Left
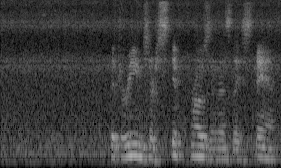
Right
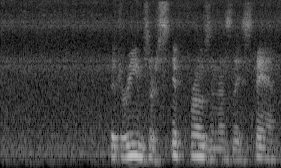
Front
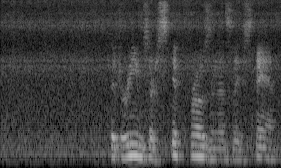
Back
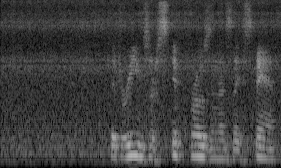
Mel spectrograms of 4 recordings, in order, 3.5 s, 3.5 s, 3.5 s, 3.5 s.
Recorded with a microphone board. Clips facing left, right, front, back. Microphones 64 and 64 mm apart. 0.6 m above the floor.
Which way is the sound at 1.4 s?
25° right.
